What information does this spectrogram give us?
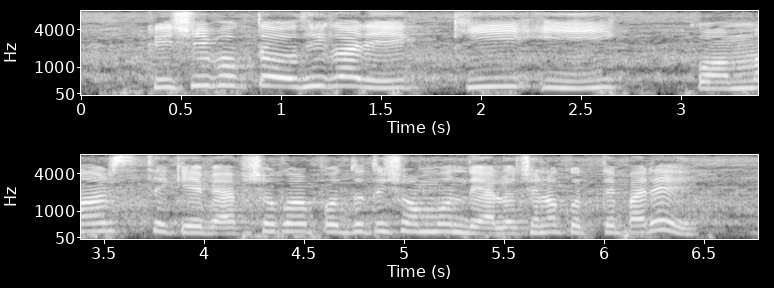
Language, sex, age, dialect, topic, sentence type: Bengali, male, 25-30, Standard Colloquial, agriculture, question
